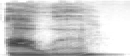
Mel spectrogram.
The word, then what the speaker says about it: hour: Après vient hour, hour, hour. Je prononce avec un H muet.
